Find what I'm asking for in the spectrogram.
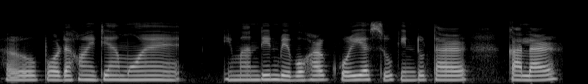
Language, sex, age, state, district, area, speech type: Assamese, female, 18-30, Assam, Lakhimpur, urban, spontaneous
